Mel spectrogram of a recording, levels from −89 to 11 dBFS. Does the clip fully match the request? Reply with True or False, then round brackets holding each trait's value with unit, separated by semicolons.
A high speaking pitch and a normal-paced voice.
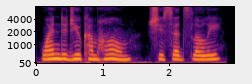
True (225 Hz; 160 wpm)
